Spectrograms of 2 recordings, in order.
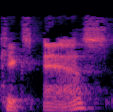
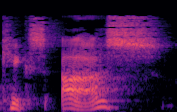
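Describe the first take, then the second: First: It is said in an American accent. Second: It is said in a British accent.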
